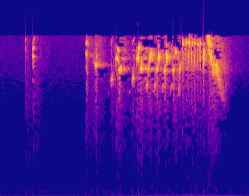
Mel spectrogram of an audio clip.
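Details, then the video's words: Two short high chips, a pause, then a lively European goldfinch phrase building into dense twittering and trills before closing with a downward slur, for goldfinch song training. "لتحفيض الحسون chordonier"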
